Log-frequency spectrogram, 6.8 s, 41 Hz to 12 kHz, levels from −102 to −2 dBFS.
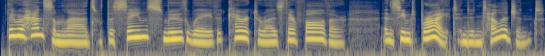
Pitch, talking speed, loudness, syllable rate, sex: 215 Hz, 160 wpm, -17 LUFS, 4.8 syllables/s, female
